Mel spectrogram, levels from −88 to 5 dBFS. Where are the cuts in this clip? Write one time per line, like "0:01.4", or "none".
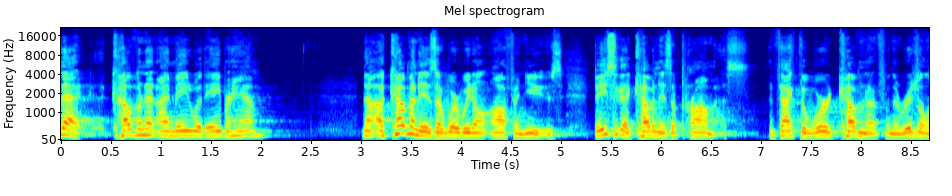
0:07.0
